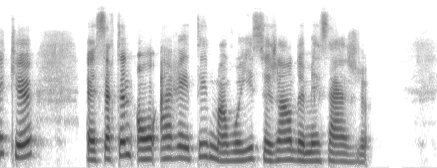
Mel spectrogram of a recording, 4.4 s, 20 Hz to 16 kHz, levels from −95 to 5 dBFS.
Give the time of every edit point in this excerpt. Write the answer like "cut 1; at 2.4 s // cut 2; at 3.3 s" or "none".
cut 1; at 1.3 s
